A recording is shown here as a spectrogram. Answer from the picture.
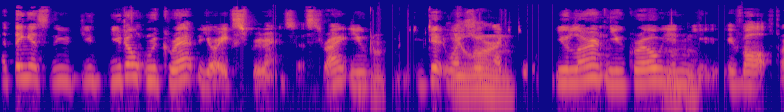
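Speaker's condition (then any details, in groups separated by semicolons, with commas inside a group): No condition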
